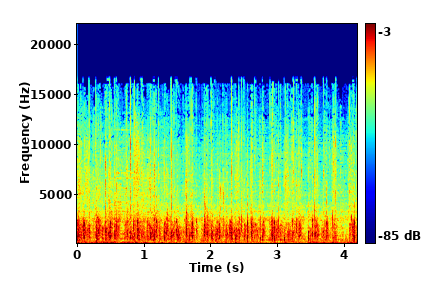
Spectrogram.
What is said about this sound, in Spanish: ¡Aplauso!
